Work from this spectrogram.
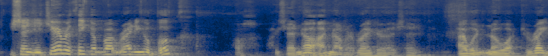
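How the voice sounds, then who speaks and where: The man's voice sounds somewhat breathy. He keeps a moderate pace. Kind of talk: storytelling talk to an audience. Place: hall. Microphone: handheld.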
